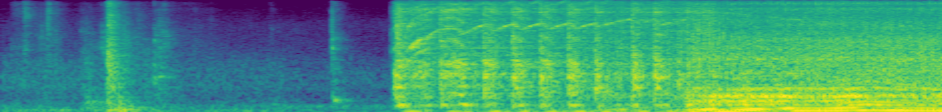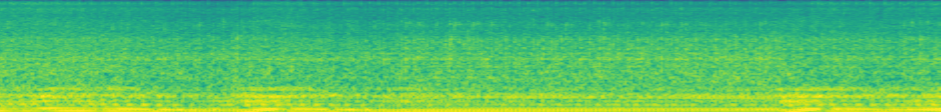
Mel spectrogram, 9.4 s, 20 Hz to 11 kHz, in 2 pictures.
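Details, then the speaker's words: Suzuki Samurai with 1.6 VW turbo diesel, injection pump just primed, tank of dirty yellow diesel: after cranking bursts it catches into an uneven, lumpy idle; owner blames the bad fuel, not confirmed. "all right so there it was running like I said it's not running too happy it doesn't like that diesel that's in there right now"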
